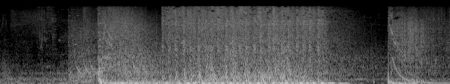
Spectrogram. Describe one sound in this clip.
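A loud energy blast roars and crackles.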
